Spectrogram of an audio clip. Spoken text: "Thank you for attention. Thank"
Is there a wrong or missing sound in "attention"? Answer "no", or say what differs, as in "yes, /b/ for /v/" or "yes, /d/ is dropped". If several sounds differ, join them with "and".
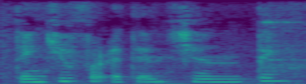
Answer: no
